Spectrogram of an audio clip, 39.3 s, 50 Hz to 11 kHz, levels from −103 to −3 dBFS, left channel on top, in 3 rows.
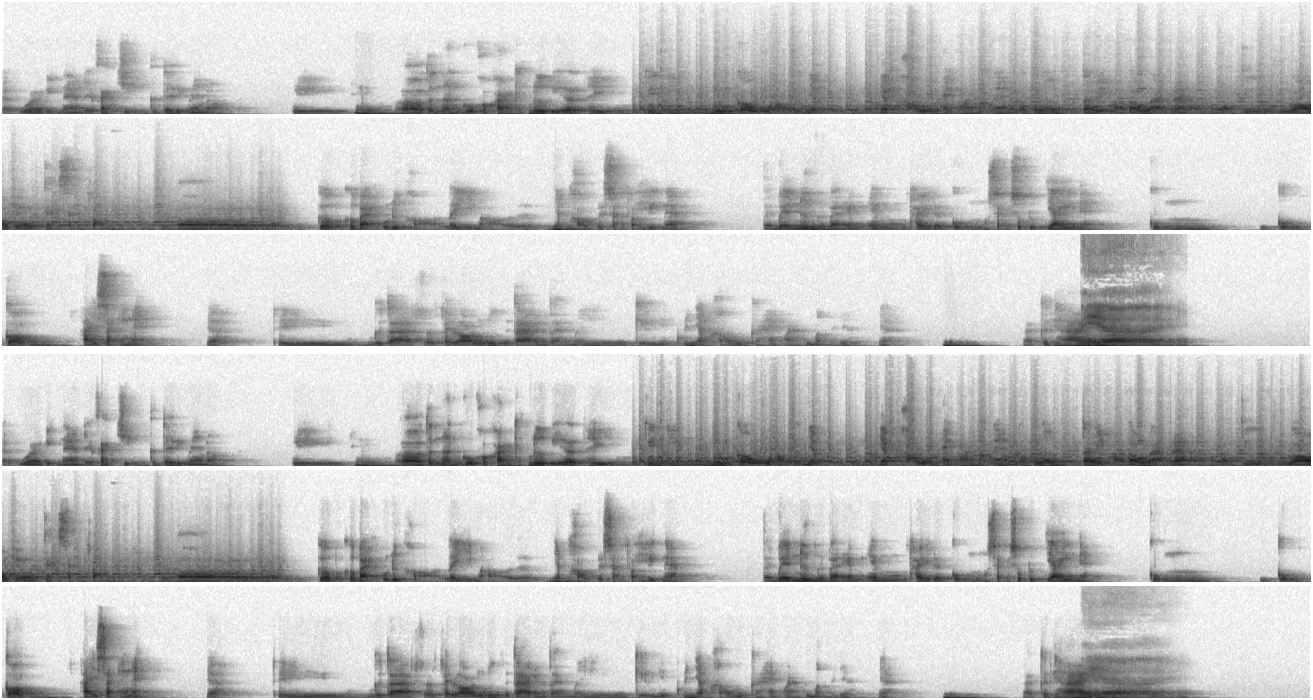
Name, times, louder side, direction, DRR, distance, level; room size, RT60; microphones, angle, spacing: voice 1, 0.0-2.2 2.9-3.4 3.9-14.3 14.8-19.9 20.7-24.0 24.6-25.2 25.7-26.5 27.0-27.6 28.2-28.4 28.9-34.7 34.9-35.1 36.4-37.2, right 3 dB, 65° right, 0.8 m, -25 dB
voice 2, 3.5-4.1 18.5-19.0 21.1-21.5 26.4-26.7 35.6-36.0 37.0-38.0, left 4 dB, 45° left, 0.5 m, -25 dB
sound 1, 6.3-15.9, right 4 dB, 25° right, 0.3 m, -28 dB
8.0 x 4.7 x 5.1 m
head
